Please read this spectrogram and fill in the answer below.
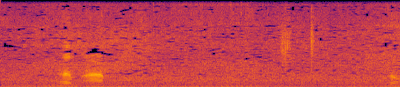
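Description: Steady low rumble of motor traffic, with a brief spoken word about half a second in.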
